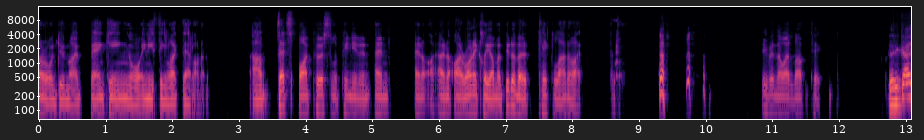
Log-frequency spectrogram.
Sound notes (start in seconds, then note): 9.3 laughs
